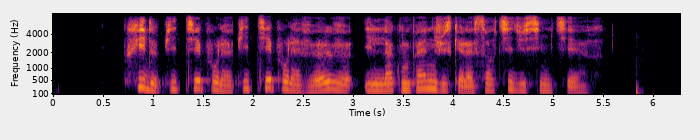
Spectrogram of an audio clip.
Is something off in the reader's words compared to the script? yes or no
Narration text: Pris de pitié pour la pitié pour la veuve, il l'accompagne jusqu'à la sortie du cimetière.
no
